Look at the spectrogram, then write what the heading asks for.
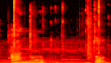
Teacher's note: Again, the word оно. The stress is on the final syllable. What about the first? Not stressed, so we say it as А.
